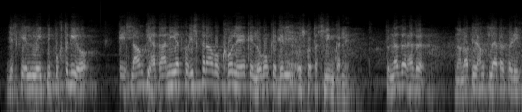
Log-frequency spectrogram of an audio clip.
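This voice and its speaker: A man with a fairly high pitch, ordinary pitch variation and an unremarkable speaking voice. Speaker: Islamic scholar giving a religious sermon. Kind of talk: Islamic sermon (bayan) on humility and anonymity.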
